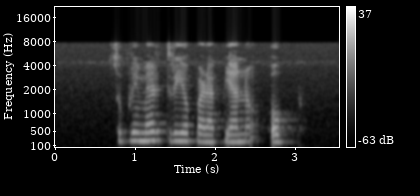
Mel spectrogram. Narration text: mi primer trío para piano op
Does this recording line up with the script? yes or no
no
